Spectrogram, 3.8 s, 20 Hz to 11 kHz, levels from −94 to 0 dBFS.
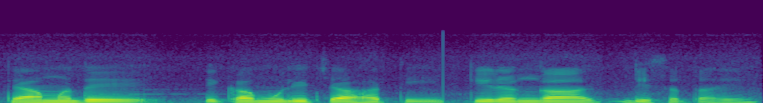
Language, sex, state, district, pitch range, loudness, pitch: Marathi, male, Maharashtra, Nagpur, 125-140 Hz, -17 LUFS, 135 Hz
